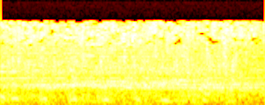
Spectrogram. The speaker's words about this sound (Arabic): وحنصفق لك صفق عشان آخر واحد.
